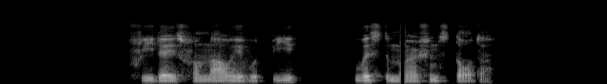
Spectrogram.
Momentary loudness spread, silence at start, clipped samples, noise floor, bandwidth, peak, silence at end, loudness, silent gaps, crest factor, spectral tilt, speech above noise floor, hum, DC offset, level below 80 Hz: 15 LU; 1.3 s; under 0.1%; -85 dBFS; 7.4 kHz; -10 dBFS; 1.15 s; -30 LUFS; none; 22 dB; -4 dB/octave; 56 dB; none; under 0.1%; -64 dBFS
